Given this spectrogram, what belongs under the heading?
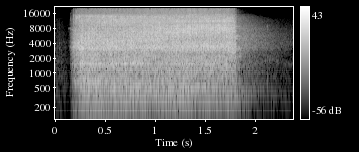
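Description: A power tool cracks loose a bolt under the bonnet of a Toyota Prado 250: one loud, close whirring burst lasting about a second and a half that cuts off abruptly and then fades.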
